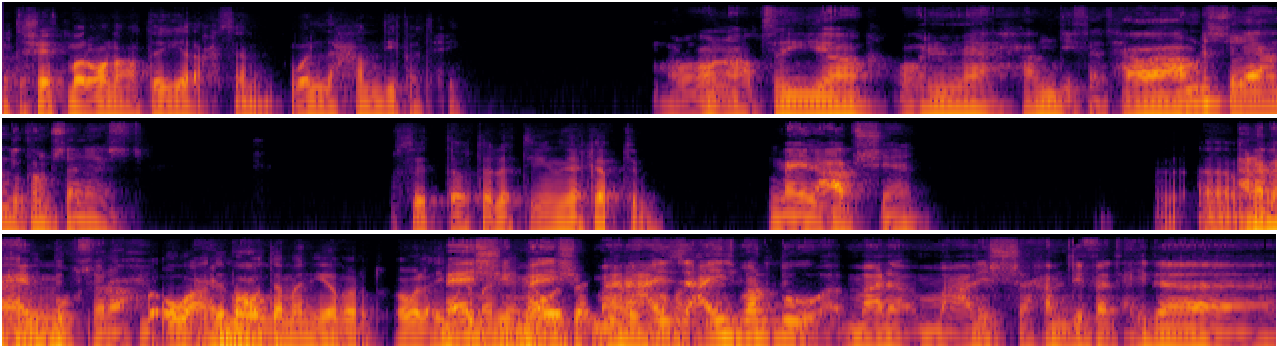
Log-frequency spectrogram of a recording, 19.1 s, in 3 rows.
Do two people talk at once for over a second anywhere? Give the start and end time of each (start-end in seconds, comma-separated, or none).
12.6-14.2, 14.9-16.3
